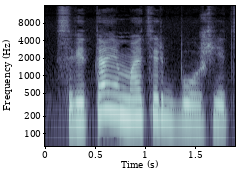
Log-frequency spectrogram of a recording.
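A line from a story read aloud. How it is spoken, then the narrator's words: Quiet. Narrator (Russian): тихо сказал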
